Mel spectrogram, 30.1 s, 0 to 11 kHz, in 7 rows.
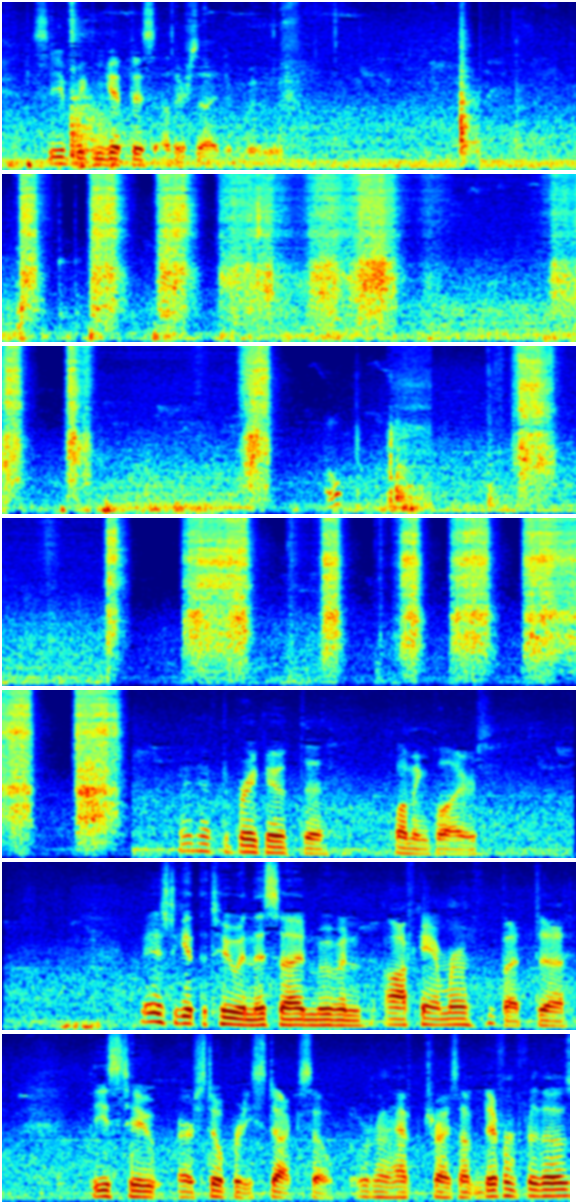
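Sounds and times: compressed air blow gun hissing: 4.4 - 7.7, 8.3 - 9.4, 10.4 - 10.7, 12.4 - 12.9, 13.6 - 18.2.

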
